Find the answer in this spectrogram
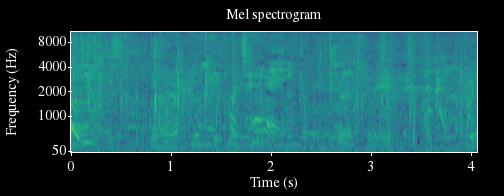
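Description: Runners' footsteps on the asphalt road, light irregular slaps, with faint voices chatting in the background.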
